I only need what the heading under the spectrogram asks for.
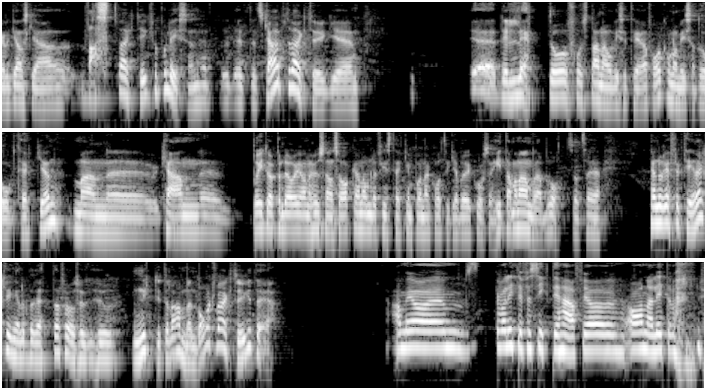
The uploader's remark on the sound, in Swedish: Panelsamtalet spelades in på Grand i Malmö den 30 november 2022.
